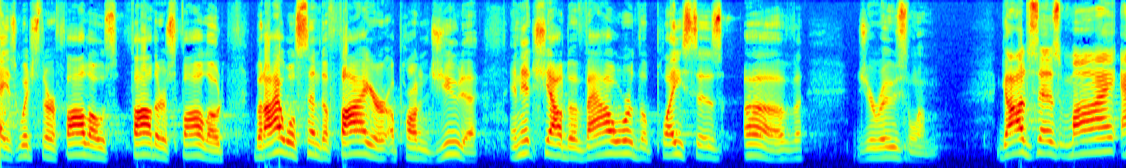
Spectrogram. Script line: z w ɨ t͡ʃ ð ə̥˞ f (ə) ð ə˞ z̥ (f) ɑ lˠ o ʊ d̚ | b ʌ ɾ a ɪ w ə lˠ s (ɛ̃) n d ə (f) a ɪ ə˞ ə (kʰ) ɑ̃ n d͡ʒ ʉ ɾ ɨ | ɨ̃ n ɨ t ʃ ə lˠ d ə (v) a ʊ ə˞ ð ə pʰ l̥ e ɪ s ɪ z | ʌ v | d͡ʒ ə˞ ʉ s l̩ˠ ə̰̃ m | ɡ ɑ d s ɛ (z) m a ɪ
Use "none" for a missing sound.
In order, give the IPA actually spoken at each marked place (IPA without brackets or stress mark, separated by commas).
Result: ɑ, f, ɛ̃, f, pʰ, v, z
